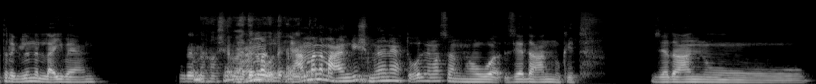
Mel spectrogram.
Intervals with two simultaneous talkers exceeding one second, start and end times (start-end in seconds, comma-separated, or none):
2.4-3.8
